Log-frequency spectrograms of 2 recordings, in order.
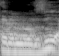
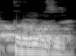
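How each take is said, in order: First: The first syllable has the vowel i. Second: The first syllable has the vowel u. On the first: "ada Tirmizi" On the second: "ada Turmuzi"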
